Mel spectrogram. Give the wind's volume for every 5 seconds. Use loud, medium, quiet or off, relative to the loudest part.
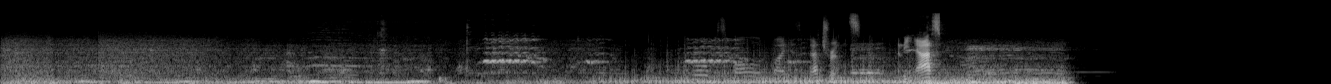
medium, loud, off.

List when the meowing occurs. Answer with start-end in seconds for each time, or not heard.
9.0-10.7.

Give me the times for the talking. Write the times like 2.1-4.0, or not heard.
6.9-9.4.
